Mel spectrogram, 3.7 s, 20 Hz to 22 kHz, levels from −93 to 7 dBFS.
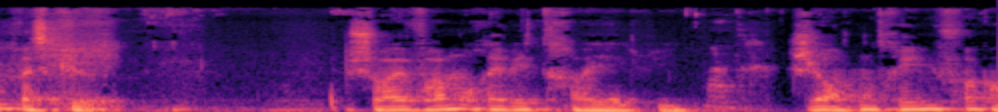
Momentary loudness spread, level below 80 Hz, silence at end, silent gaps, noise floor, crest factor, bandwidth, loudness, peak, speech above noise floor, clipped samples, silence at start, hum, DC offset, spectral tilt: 18 LU; -44 dBFS; 0 s; none; -39 dBFS; 14 dB; 16.5 kHz; -18 LUFS; -4 dBFS; 21 dB; under 0.1%; 0 s; none; under 0.1%; -5 dB/octave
